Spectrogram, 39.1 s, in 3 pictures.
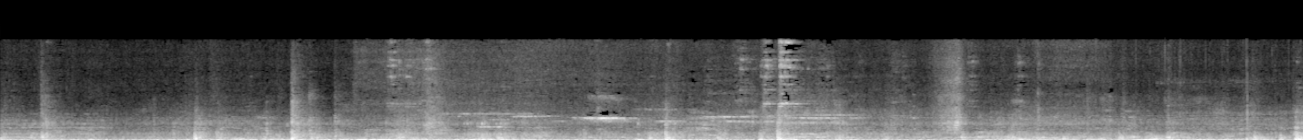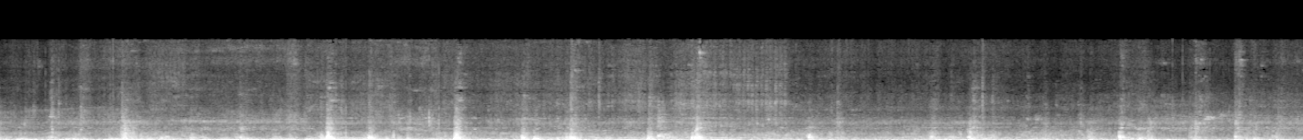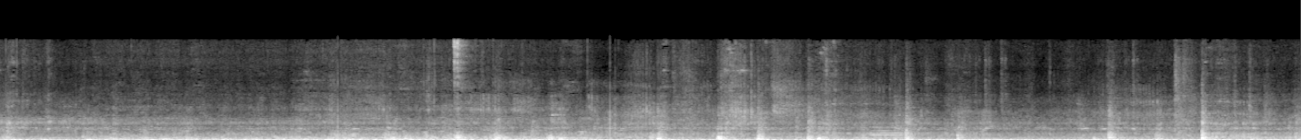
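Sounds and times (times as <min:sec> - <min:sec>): slow train rumble: 0:00.0 - 0:39.0
faint wheel squeal: 0:04.0 - 0:08.8
wheels clacking over rail joints: 0:12.4 - 0:36.2.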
